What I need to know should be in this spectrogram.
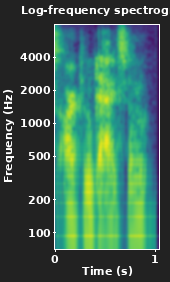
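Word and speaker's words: Arcum Dagsson: Like the One Ring just fueled like a bunch of the like probably one of my favorite decks, Arkham Dagsum. Is that how you pronounce it?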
